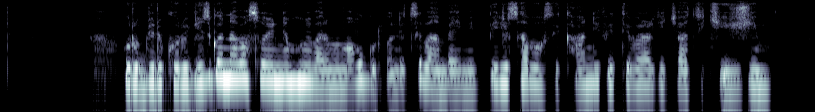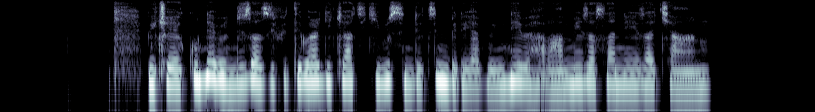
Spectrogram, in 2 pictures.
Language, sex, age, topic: Kinyarwanda, female, 18-24, education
